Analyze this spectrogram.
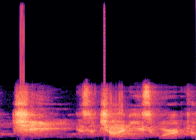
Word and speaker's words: qi: Qi, pronounced Qi, is a Chinese word for the life force energy that flows throughout the body.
